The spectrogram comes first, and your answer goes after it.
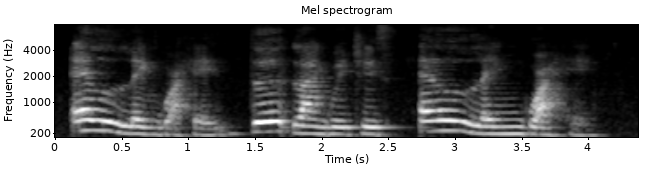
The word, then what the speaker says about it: lenguaje: And if you think about our word language, so lang becomes leng, gui becomes gua, and j becomes hey. Lenguaje. Language. Lenguaje. All right, and it's el lenguaje.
